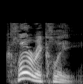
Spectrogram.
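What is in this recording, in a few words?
"clerically", British English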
